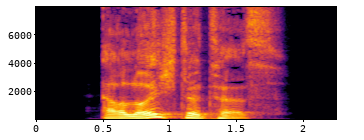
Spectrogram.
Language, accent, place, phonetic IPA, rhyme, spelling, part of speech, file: German, Germany, Berlin, [ɛɐ̯ˈlɔɪ̯çtətəs], -ɔɪ̯çtətəs, erleuchtetes, adjective, De-erleuchtetes.ogg
- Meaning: strong/mixed nominative/accusative neuter singular of erleuchtet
